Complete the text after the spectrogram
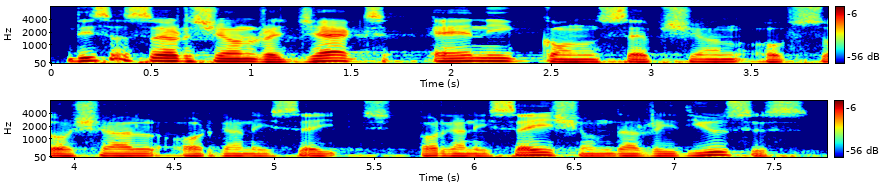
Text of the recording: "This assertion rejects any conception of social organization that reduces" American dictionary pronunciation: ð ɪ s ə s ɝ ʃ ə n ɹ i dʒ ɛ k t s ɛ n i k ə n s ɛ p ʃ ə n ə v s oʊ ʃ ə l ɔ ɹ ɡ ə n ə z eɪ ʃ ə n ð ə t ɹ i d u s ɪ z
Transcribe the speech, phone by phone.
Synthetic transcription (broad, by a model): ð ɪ s ə s ɝ ʃ ə n ɹ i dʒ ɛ k t s ɛ n i k ə n s ɛ p ʃ ə n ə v s oʊ ʃ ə l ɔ ɹ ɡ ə n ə s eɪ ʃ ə n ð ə t ɹ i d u s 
